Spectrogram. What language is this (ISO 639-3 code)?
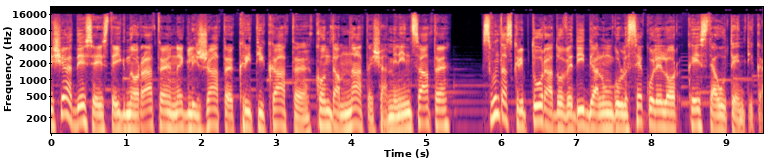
ron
